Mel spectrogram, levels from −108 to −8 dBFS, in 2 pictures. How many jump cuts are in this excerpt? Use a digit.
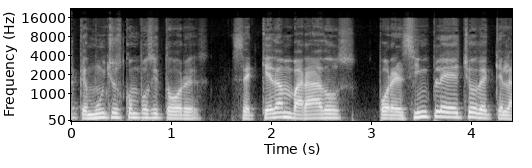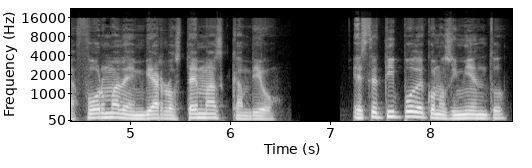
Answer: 0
